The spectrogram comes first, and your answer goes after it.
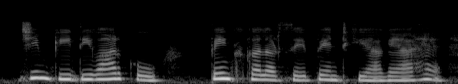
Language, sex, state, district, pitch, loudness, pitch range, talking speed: Angika, male, Bihar, Madhepura, 220 Hz, -24 LUFS, 190-250 Hz, 145 wpm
